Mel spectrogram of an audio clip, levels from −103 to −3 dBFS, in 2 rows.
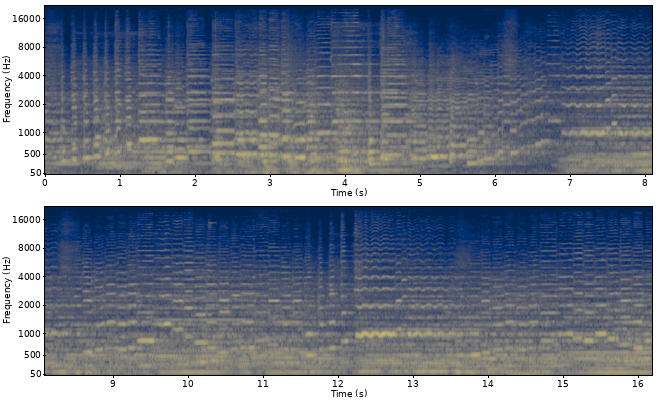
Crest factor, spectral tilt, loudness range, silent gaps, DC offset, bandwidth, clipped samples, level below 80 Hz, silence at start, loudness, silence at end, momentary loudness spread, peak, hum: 16 dB; -5 dB/octave; 4 LU; none; under 0.1%; 19.5 kHz; under 0.1%; -54 dBFS; 0 s; -35 LUFS; 0 s; 7 LU; -18 dBFS; none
